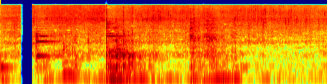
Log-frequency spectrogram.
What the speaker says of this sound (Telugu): ఇట్లా బాగా కలుపుకుంటూ ఉంటే బాగా ఎర్రగా వేగుతుంది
